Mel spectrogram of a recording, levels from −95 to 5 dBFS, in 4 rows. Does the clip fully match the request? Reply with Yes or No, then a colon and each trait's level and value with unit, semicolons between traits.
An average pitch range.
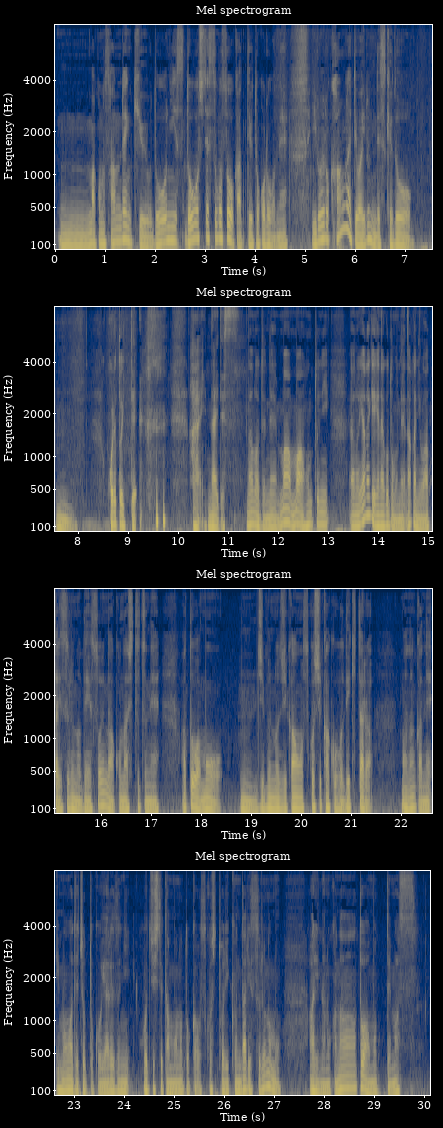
Yes: average, 3.9 semitones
